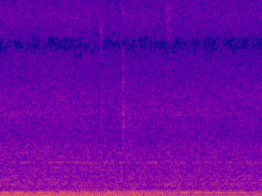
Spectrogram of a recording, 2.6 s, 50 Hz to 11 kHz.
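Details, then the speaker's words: 2011 GMC Sierra V8, after new NGK spark plugs and wires and several restarts: steady even idle with no misses or knocks; normal idle, check engine light off. "Ooh, it's sounding better. I think maybe the computer just needed to figure something out."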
